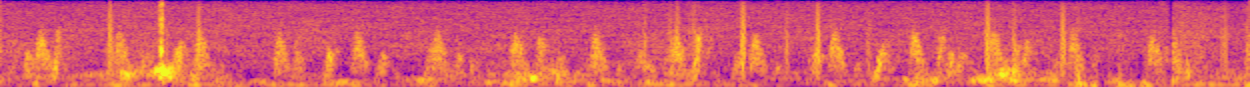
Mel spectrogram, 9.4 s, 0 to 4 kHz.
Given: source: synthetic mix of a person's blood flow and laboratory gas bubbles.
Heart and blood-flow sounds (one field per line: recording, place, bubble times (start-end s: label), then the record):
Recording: Doppler ultrasound of blood flow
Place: subclavian vein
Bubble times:
no bubbles
From the record:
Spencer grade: 0 (complete lack of bubble signals)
